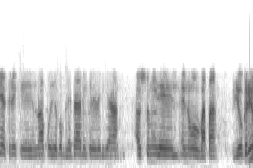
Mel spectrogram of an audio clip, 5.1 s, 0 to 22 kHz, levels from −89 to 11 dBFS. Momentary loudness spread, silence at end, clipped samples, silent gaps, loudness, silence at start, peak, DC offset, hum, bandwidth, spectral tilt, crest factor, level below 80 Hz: 9 LU; 0 s; under 0.1%; none; -28 LUFS; 0 s; -6 dBFS; under 0.1%; none; 4.5 kHz; -4.5 dB/octave; 20 dB; -76 dBFS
